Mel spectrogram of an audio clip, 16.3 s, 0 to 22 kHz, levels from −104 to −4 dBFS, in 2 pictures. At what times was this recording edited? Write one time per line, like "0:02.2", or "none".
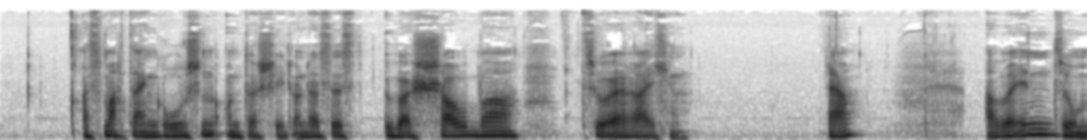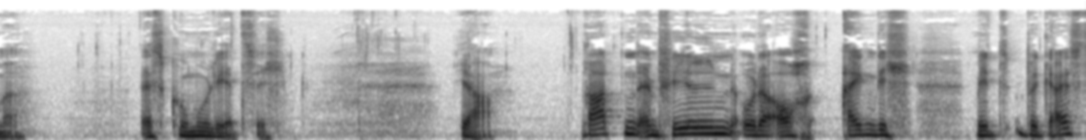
0:04.3
0:07.2
0:12.5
